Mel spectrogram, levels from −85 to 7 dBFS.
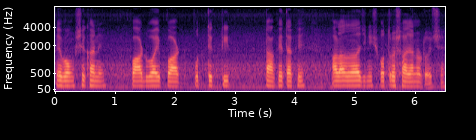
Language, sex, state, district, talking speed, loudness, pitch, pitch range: Bengali, male, West Bengal, Jalpaiguri, 110 wpm, -18 LUFS, 130 Hz, 120-130 Hz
